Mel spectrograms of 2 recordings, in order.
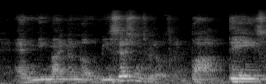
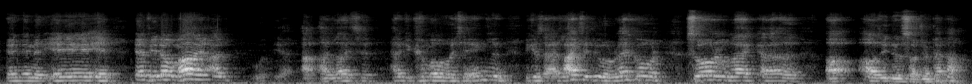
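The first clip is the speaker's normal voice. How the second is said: stammering rock-star caricature, growing louder; 2 semitones higher, 6 dB louder than usual. Retold or imitated. Rock singer inviting a songwriter to England, stammering caricature. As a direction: stumble along, then repeat like a stuck record.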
